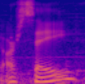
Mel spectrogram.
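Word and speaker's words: Alseille: takeoff there's more okay I've always pronounced that our sale I've also heard people say are say in America will do our sale that seems fair I've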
